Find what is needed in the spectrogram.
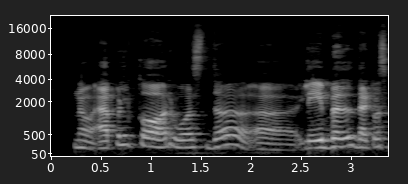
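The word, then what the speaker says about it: Apple Corps: No, Apple Core was the label that was created by the Beatles, right? It is CORPS, but pronounced Core, sounding like Apple Core.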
